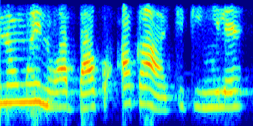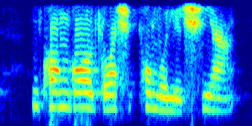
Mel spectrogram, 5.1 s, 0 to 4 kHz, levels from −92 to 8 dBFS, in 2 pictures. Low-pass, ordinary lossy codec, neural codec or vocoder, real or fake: 3.6 kHz; none; none; real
